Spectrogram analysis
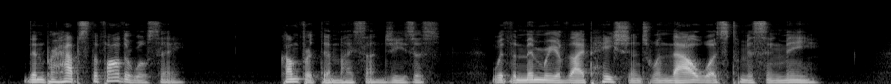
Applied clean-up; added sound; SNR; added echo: none; none; none; none.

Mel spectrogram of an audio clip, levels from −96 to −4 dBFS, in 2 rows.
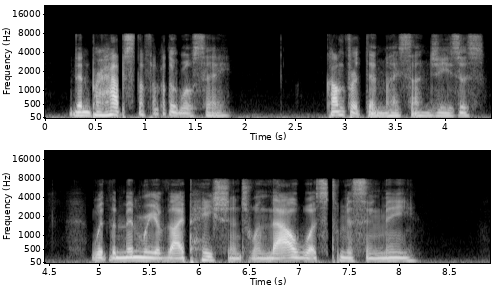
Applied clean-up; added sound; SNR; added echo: neural diffusion model UNIVERSE++.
